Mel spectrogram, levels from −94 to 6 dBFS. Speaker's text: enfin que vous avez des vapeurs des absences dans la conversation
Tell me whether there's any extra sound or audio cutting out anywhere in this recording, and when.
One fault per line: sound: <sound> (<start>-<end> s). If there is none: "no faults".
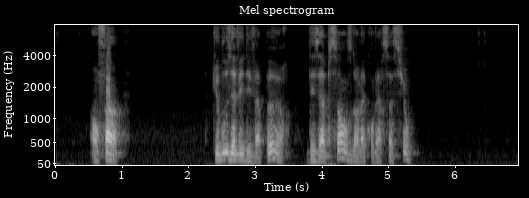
no faults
